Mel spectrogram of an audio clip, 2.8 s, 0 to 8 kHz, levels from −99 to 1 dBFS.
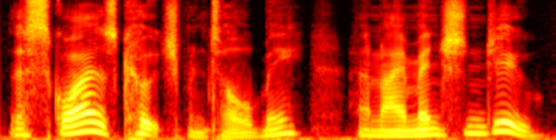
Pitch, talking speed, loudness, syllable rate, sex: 120 Hz, 195 wpm, -18 LUFS, 5.4 syllables/s, male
